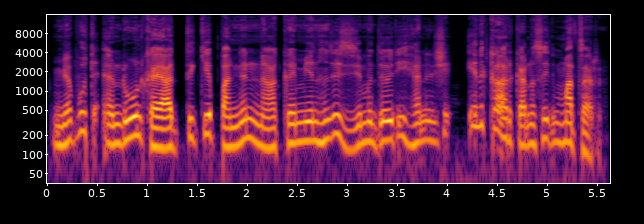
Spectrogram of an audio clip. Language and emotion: Kashmiri, disgusted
